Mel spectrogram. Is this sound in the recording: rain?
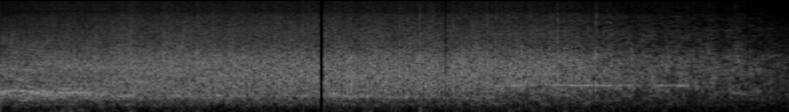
no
